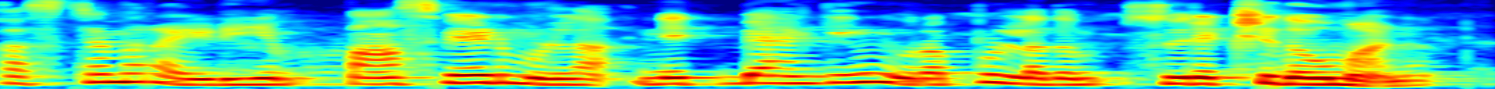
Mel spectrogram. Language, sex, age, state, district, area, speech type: Malayalam, female, 30-45, Kerala, Kollam, rural, read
